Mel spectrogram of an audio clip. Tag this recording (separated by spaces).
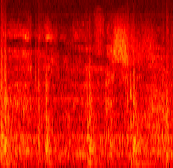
loop concrete electronic vocal atmosphere baikal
